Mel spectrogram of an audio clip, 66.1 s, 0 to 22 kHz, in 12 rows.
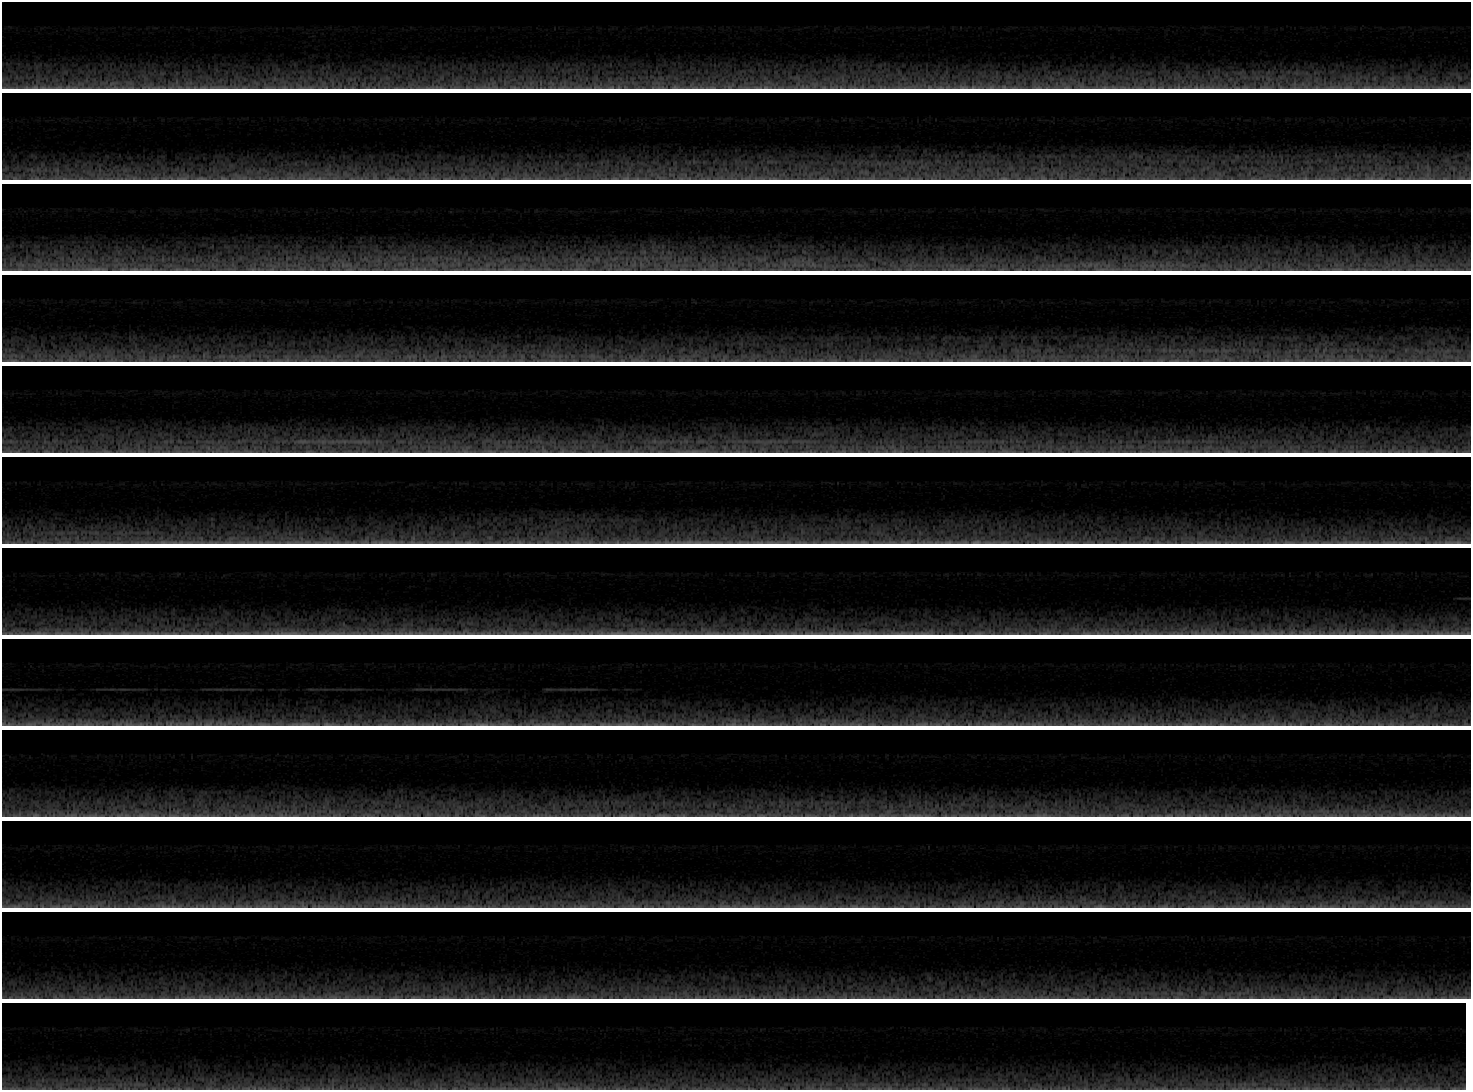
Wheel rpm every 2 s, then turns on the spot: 0, 0, 0, 0, 0, 0, 0, 0, 0, 0, 0, 0, 0, 0, 0, 0, 0, 0, 0, 0, 0, 0, 0, 0, 0, 0, 0, 0, 0, 0, 0, 0, 0.
none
